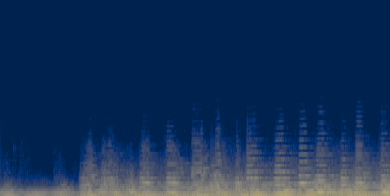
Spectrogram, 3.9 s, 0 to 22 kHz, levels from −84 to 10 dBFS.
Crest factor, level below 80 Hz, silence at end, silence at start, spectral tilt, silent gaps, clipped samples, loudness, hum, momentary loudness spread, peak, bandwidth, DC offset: 14 dB; -36 dBFS; 0 s; 0 s; -8 dB/octave; none; under 0.1%; -27 LUFS; none; 11 LU; -12 dBFS; 8.2 kHz; under 0.1%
